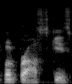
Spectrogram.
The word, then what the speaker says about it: Bobrovsky: And I don't really, when you look at, I know a lot of people will bring up like Bobrovsky's playoff stats.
